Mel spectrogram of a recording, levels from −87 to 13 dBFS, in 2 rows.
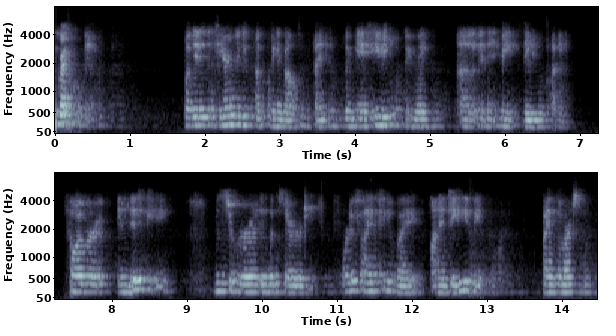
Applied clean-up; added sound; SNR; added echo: neural mask model DeepFilterNet 3.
